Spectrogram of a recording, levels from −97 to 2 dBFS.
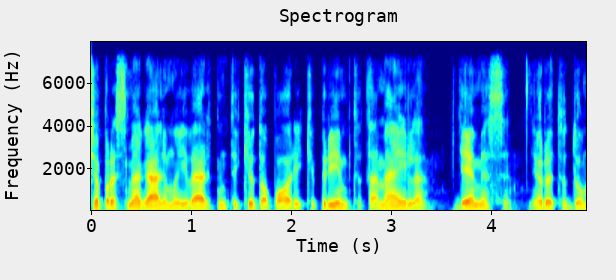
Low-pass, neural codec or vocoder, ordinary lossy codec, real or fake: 7.2 kHz; codec, 16 kHz, 16 kbps, FunCodec, trained on LibriTTS, 50 frames a second; Opus, 64 kbps; fake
